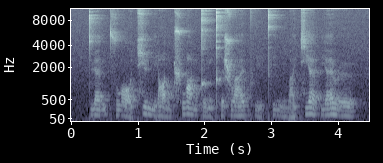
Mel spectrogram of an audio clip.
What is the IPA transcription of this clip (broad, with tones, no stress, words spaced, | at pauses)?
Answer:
t̪ɥɛ˧˥n t͡swɔ̰˨˩t͡ɕy˥˩njɑ̰˨˩ŋ ʈ͡ʂʰwɑ˥˩ŋt̪ʊ̰˨˩ŋt̪ʰi˦ ʂwa˧˥ɪ̯pʰḭ˨˩ t̪ʰi˥˩ŋmwa˩ɪ̯ t͡ɕjɛ˥˩pjɛ˥ ɻɻ̩˥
